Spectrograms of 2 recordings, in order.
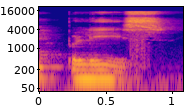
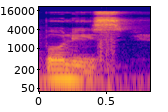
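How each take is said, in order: First: पुलिस with an unstressed English-style u, drawn out; English pronunciation. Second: पुलिस with a short Urdu-style o. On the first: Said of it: "इसको पढ़ा जाता है पुलिस". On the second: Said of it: "Urdu में हम इसको पुलिस कहते हैं". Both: Shown as a demonstration.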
